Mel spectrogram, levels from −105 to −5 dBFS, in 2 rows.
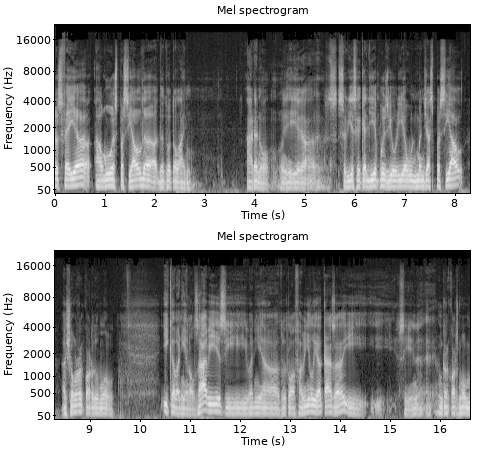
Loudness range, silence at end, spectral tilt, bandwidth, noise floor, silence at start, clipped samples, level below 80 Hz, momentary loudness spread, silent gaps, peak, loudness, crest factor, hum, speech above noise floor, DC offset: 4 LU; 0 s; -5.5 dB/octave; 16.5 kHz; -49 dBFS; 0 s; under 0.1%; -46 dBFS; 13 LU; none; -2 dBFS; -20 LUFS; 18 dB; none; 30 dB; under 0.1%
